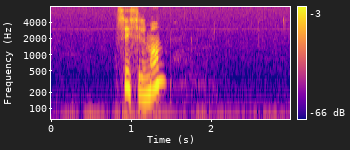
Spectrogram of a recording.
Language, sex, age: Norwegian, female, 46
